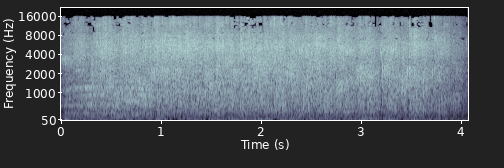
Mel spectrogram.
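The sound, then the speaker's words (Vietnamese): An audience listening to a Buddhist dharma talk applauds steadily for about four seconds, a dense, even wash of clapping from many hands that stays loud throughout and tapers slightly at the end, with no talking over it. “Xin cho anh tràng pháo tay nữa.”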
